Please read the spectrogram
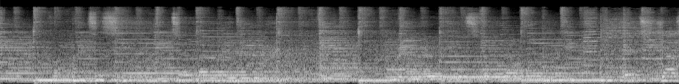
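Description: Ska-pop band playing live on stage, with a steady beat. The music is heard from within the audience in a large hall.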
